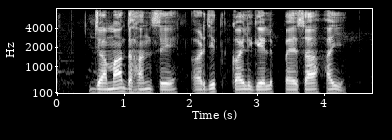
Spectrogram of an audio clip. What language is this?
Magahi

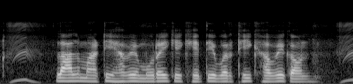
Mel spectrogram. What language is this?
Chhattisgarhi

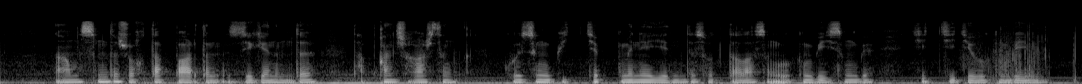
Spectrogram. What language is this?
Kazakh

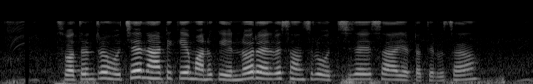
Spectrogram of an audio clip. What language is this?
Telugu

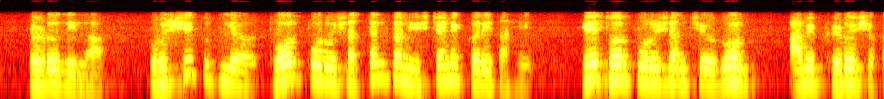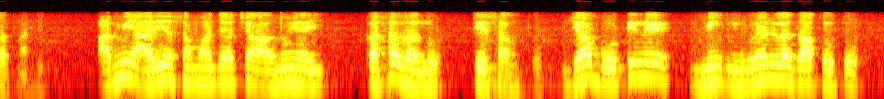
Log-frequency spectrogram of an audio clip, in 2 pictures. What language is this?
Marathi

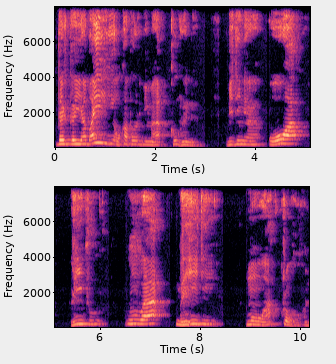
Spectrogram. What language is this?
Bodo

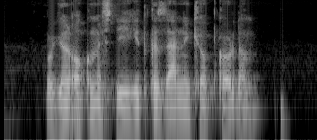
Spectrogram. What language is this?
Uzbek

